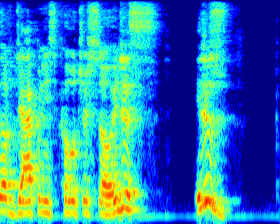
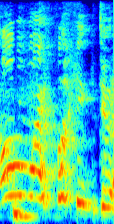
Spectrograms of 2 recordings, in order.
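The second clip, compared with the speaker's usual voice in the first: acted scream, much higher; 13 semitones higher than usual. Recalling opening the acceptance email in the shower, retelling a scream. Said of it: "I start screaming".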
